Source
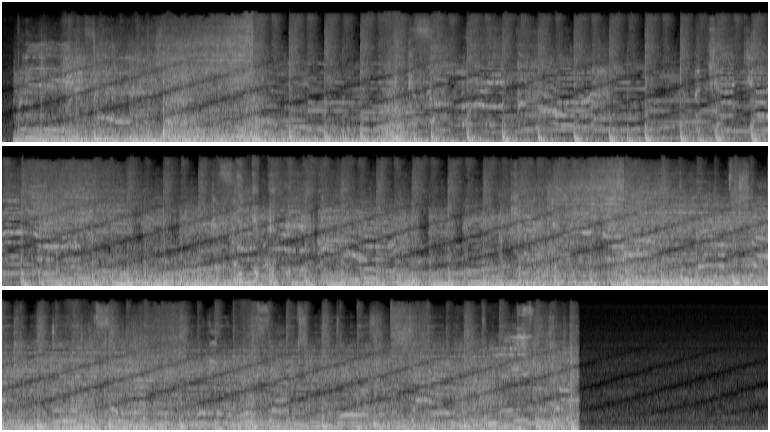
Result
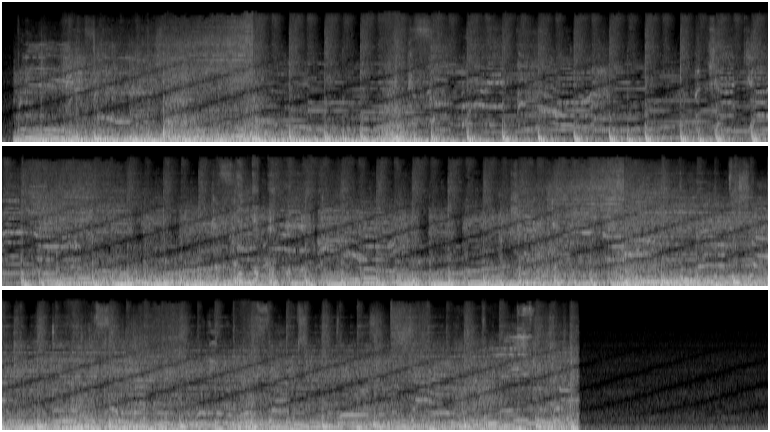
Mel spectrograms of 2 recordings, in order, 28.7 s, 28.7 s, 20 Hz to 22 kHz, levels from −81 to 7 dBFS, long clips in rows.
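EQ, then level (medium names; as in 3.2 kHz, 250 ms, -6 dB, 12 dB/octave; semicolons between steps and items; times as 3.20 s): bass shelf 250 Hz +11 dB; -8.5 dB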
